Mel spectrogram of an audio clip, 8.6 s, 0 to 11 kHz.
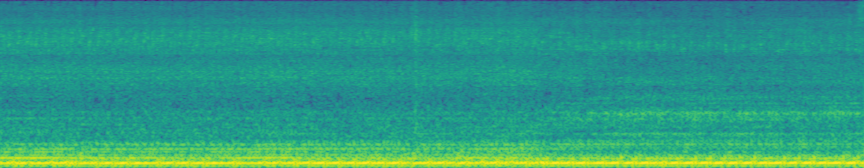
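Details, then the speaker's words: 1979 Volvo 240 after exhaust swap from another 240 with new front gasket, cold start with manual choke: steady high idle about 1500–2000 rpm, deep clean exhaust note, slight blue smoke; healthy cold start. "this right now is cold start and the high idle's on with the manual choke at about 1500 to 2 grand as you can tell it starts up every time"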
